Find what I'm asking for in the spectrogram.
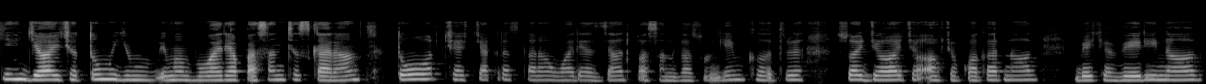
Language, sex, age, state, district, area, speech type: Kashmiri, female, 30-45, Jammu and Kashmir, Budgam, rural, spontaneous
